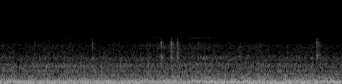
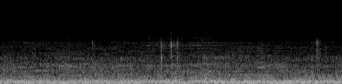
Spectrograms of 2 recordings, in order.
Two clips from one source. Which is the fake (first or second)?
second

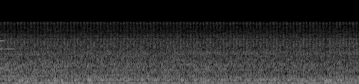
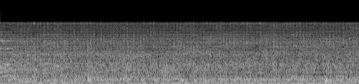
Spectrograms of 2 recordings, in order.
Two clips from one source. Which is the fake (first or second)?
second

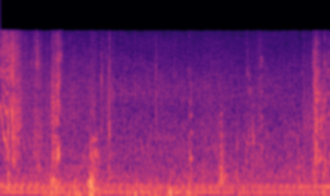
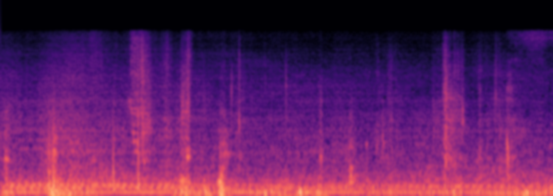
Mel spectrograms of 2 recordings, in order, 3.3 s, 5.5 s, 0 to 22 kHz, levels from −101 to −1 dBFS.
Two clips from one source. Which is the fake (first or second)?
second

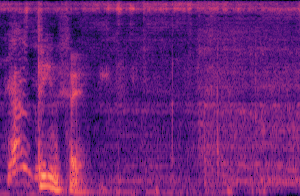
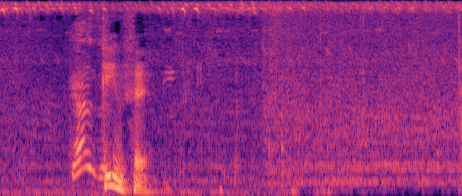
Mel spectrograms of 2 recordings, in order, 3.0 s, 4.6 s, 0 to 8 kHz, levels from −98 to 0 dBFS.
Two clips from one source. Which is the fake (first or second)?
first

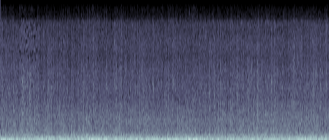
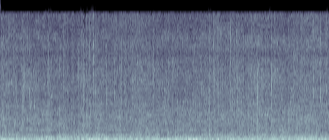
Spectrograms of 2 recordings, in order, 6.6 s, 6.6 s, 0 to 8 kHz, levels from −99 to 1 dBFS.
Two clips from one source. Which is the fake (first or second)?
second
